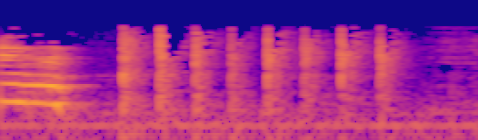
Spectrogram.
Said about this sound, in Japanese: 僕の声以外に拍手の音が聞こえるんですよ。で、拍手の音がすると自分、今の司会の人以外の音がここで聞こえてくるんで、えー、そっちに集中がいく。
